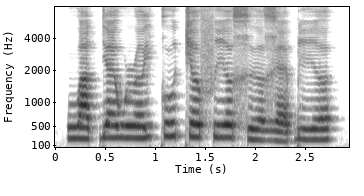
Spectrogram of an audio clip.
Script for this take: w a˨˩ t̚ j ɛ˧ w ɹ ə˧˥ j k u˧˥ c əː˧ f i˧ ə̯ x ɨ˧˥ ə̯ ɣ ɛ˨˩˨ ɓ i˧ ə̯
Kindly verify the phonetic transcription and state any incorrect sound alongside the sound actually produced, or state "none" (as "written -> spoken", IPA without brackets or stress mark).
ɨ˧˥ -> ɨ˨˩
